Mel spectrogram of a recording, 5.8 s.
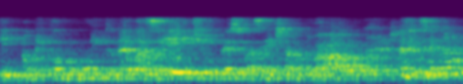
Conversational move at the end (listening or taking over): listening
